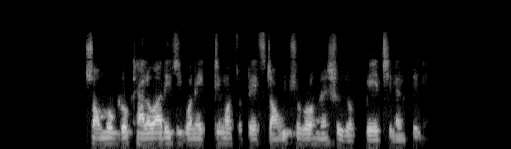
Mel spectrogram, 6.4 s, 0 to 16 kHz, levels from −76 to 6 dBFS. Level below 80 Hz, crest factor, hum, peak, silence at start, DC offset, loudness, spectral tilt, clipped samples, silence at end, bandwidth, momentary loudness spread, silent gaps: -62 dBFS; 20 dB; none; 0 dBFS; 1.05 s; under 0.1%; -19 LUFS; -5.5 dB/octave; under 0.1%; 1.15 s; 8 kHz; 12 LU; 2.59-2.66 s, 3.04-3.09 s, 4.49-4.56 s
